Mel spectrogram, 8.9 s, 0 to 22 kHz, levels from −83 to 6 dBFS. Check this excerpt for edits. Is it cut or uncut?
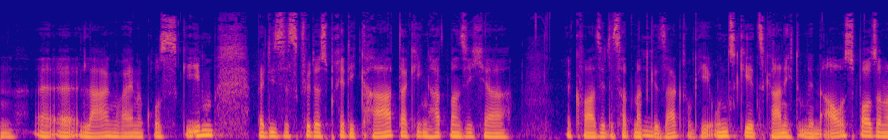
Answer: cut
